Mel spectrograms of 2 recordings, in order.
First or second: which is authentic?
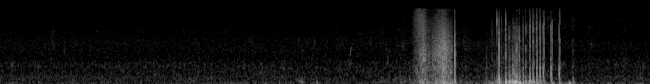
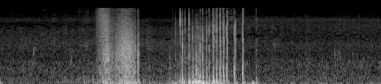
first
